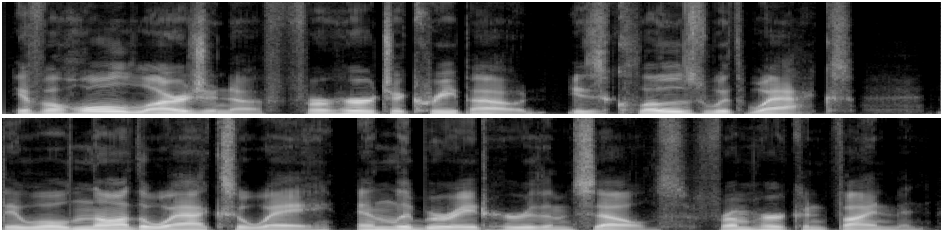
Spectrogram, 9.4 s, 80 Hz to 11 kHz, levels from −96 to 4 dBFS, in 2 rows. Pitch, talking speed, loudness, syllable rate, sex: 125 Hz, 170 wpm, -17 LUFS, 4.6 syllables/s, male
